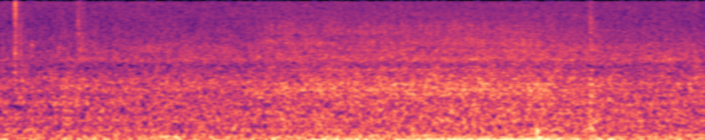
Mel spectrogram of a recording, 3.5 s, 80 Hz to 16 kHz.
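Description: A 2001 Ford Excursion 4x4 diesel idling as it is shifted into reverse, a steady low engine rumble that swells slightly midway, heard from inside the vehicle.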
